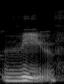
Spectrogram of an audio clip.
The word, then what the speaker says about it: Vieve: I think it's pronounced Vieve. We're gonna call it Vieve, V-I-E-V-E.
